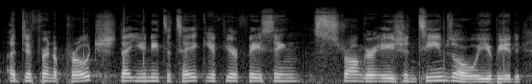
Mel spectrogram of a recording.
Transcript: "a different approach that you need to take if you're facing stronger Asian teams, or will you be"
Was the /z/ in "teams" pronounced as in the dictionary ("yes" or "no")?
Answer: yes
